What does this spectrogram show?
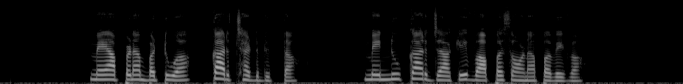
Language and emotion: Punjabi, sad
